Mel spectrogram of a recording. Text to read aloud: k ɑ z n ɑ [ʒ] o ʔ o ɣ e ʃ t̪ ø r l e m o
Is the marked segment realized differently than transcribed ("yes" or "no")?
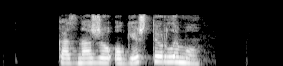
no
